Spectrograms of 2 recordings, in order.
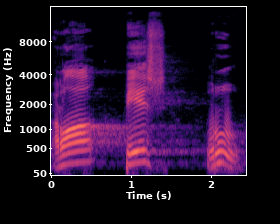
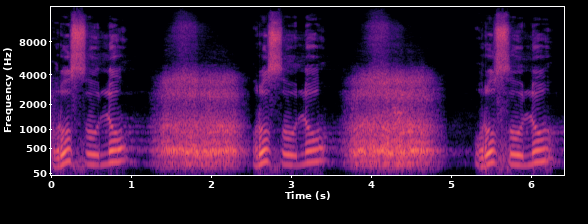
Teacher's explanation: دونوں ہونٹوں کو کامل گول کر کے ادا کریں گے. اگر کامل گول نہیں ہوں گے تو پھر رو سو لو یہ بن جائے گا، اور یہ ہے معروف مجہول طریقہ.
